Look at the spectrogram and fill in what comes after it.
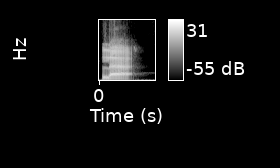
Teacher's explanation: huruf yang berharokat fathah yang keluar dengan vokal A, tolong tipiskan pelafalannya. Ya, tolong ditipiskan pelafalannya.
